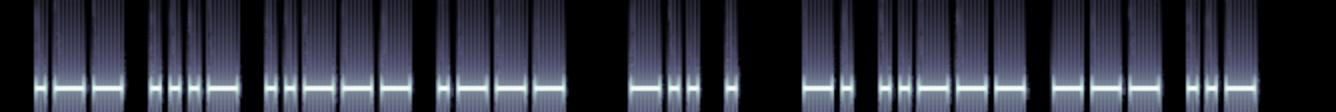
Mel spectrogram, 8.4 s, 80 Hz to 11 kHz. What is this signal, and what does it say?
Morse code, heard as a keyed tone, about 20 wpm, 700 Hz. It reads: WV2J DE N2OU
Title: USA Callsign DE Callsign - 4 Characters - 20wpm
